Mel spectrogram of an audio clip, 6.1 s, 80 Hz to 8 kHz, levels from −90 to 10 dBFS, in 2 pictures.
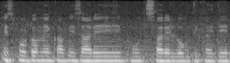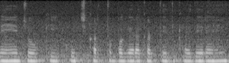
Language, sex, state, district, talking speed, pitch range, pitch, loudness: Hindi, male, Rajasthan, Bikaner, 215 wpm, 150-160 Hz, 155 Hz, -15 LUFS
